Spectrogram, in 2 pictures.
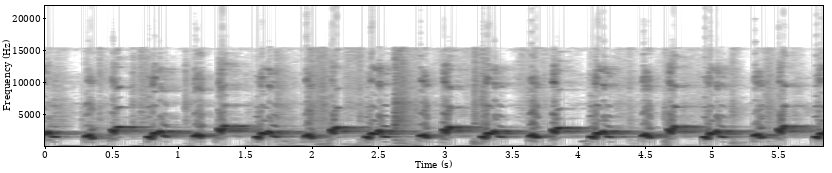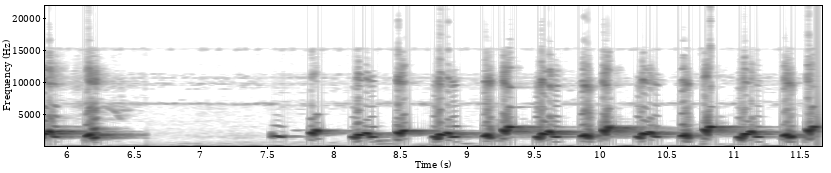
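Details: Yellow-vented bulbul singing the persistent 'ropel ngotot' way: a fast series of ringing slurred notes, a brief silence near the middle, then the same rapid notes resume; faint low rumble beneath.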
